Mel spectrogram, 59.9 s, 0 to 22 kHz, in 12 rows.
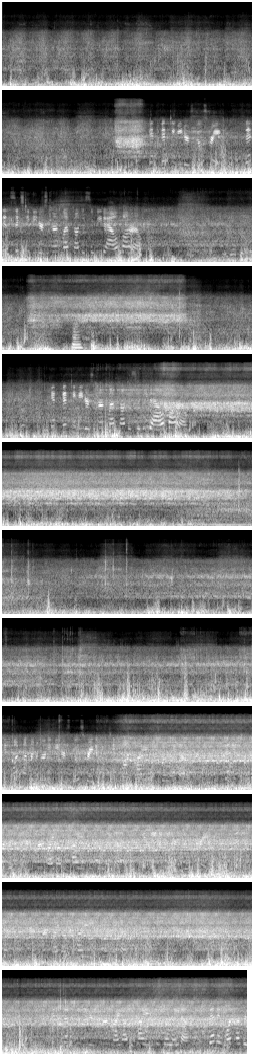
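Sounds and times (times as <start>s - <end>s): road noise rumble: 0.0s - 59.9s
wind buffeting microphone: 0.0s - 59.9s
high steady whir: 21.0s - 59.9s.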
